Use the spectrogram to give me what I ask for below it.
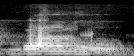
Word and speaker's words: Wamel: Even that pronunciation was better than the Dutch shirt. So very good, Wamel.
